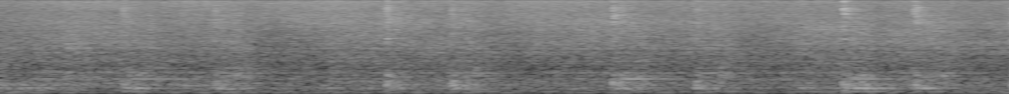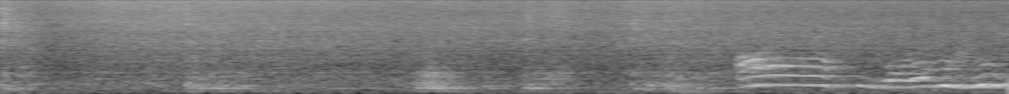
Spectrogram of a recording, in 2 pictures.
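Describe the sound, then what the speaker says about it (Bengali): Paneer curry frying in a pan while being stirred, a steady hissing sizzle with soft rhythmic scraping throughout, and a voice speaking briefly near the end. "এবার এটা একটু নাড়ানাড়ি করি"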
